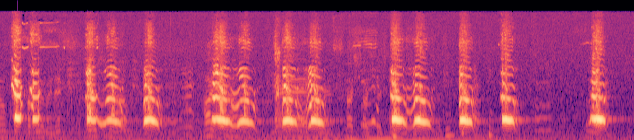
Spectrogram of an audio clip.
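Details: A beagle, Lulu, on a walk with adrenaline-driven excitement builds from whining into loud, penetrating baying barks, each a ringing, wavering yelp repeated in quick bursts.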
